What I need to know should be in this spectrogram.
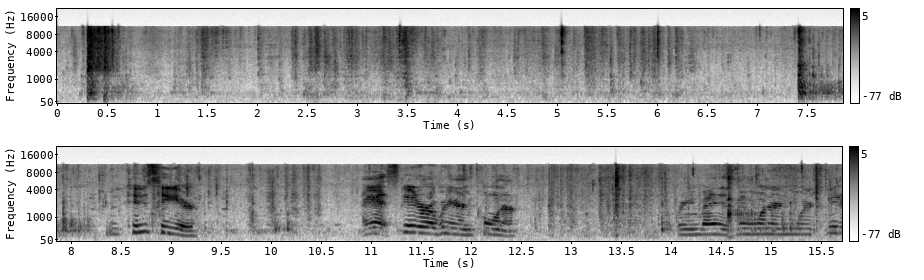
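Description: Dry pet food crunches as animals eat.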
